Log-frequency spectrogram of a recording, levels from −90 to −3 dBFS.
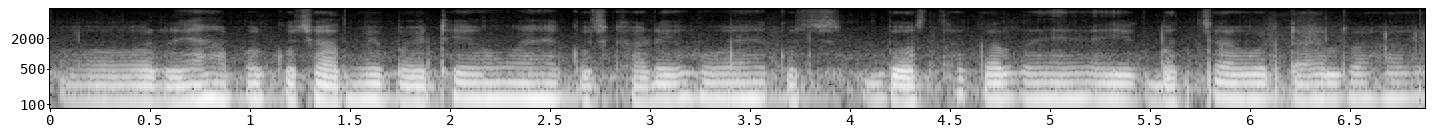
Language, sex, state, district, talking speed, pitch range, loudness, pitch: Hindi, male, Haryana, Jhajjar, 190 wpm, 120-135 Hz, -16 LUFS, 130 Hz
